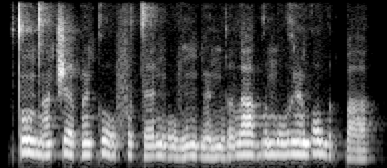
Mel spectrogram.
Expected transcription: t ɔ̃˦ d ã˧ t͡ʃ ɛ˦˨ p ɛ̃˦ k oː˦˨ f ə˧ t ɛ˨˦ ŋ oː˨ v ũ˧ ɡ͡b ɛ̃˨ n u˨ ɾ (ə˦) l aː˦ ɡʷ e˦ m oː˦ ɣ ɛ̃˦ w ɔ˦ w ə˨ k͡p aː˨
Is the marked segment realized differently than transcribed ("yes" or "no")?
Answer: no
